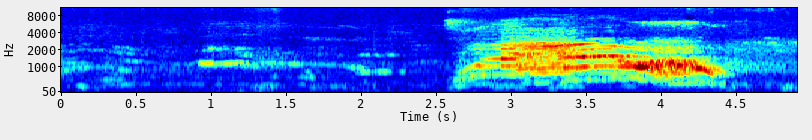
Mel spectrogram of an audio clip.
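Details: House cat, described as sad because it thinks its owner replaced it with another cat: a faint thin whine first, then a loud drawn-out wavering meow lasting nearly two seconds, with quiet background.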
